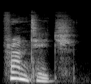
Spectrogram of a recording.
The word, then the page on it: frontage: British English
